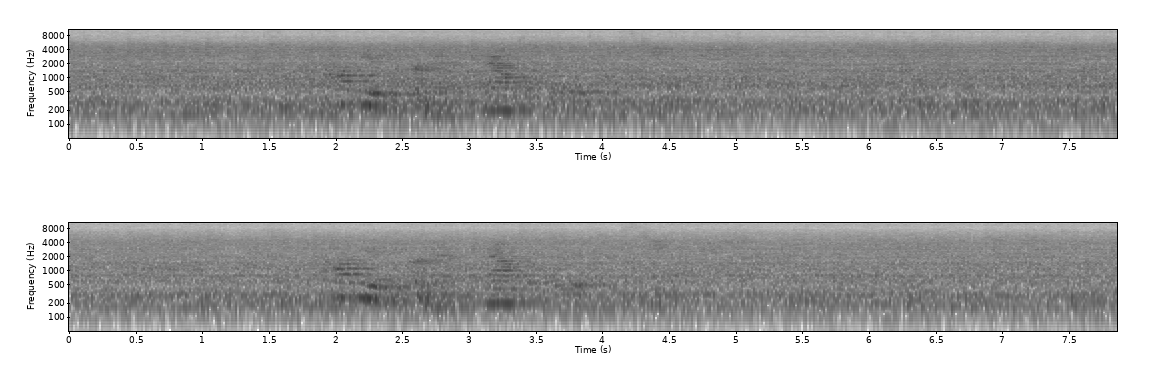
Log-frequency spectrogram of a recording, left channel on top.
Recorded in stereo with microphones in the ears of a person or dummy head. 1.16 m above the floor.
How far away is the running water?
About 1.2 m.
